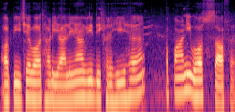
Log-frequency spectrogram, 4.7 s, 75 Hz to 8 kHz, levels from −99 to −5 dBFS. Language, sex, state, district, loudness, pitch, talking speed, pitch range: Hindi, male, Bihar, West Champaran, -18 LUFS, 130 Hz, 165 wpm, 125-145 Hz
